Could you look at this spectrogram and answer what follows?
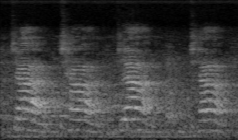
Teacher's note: यह है तो ऊपरी छत, ऊपर का तालू का, लेकिन थोड़ा सा पीछे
